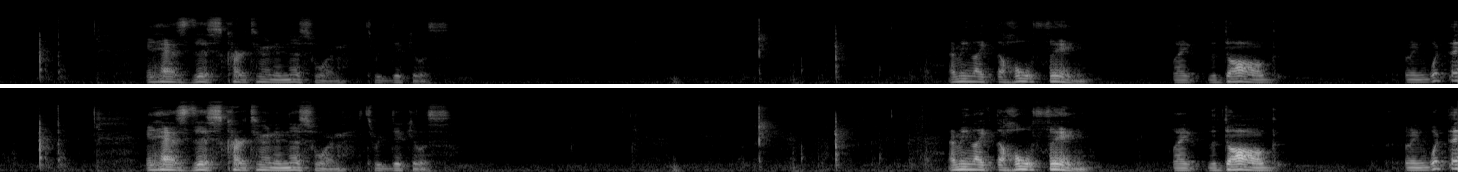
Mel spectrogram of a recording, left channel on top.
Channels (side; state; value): left; quieter; 10.1 dB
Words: It has this cartoon in this one. It's ridiculous. I mean, like the whole thing. Like the dog. I mean, what the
